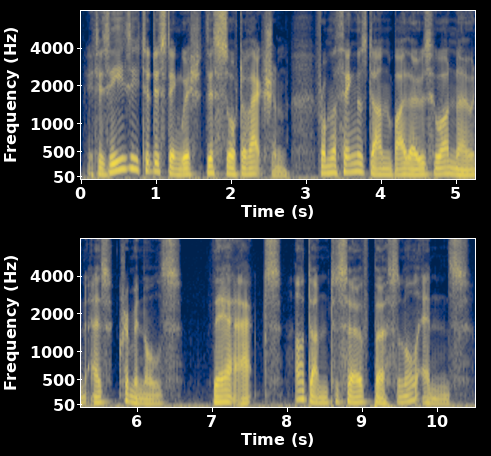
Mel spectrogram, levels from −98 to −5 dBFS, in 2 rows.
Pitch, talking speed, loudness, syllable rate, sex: 105 Hz, 160 wpm, -19 LUFS, 4.3 syllables/s, male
